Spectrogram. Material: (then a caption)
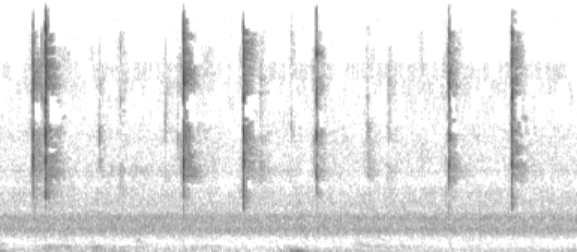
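Soap. A handheld solid orange striped bar of soap is scored with lines by a thin needle tool, producing seven short, bright, crisp scratching clicks. The scratches are spaced unevenly over a quiet, steady background hiss.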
